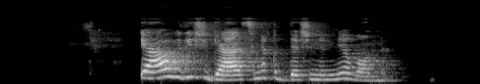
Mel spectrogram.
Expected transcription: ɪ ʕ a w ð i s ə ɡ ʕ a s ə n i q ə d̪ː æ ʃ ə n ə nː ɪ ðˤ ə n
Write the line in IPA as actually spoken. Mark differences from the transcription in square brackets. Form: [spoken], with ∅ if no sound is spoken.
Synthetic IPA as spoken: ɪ ʕ a w ð i [ʃ] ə ɡ ʕ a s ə n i q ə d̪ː æ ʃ ə n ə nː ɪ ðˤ ə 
